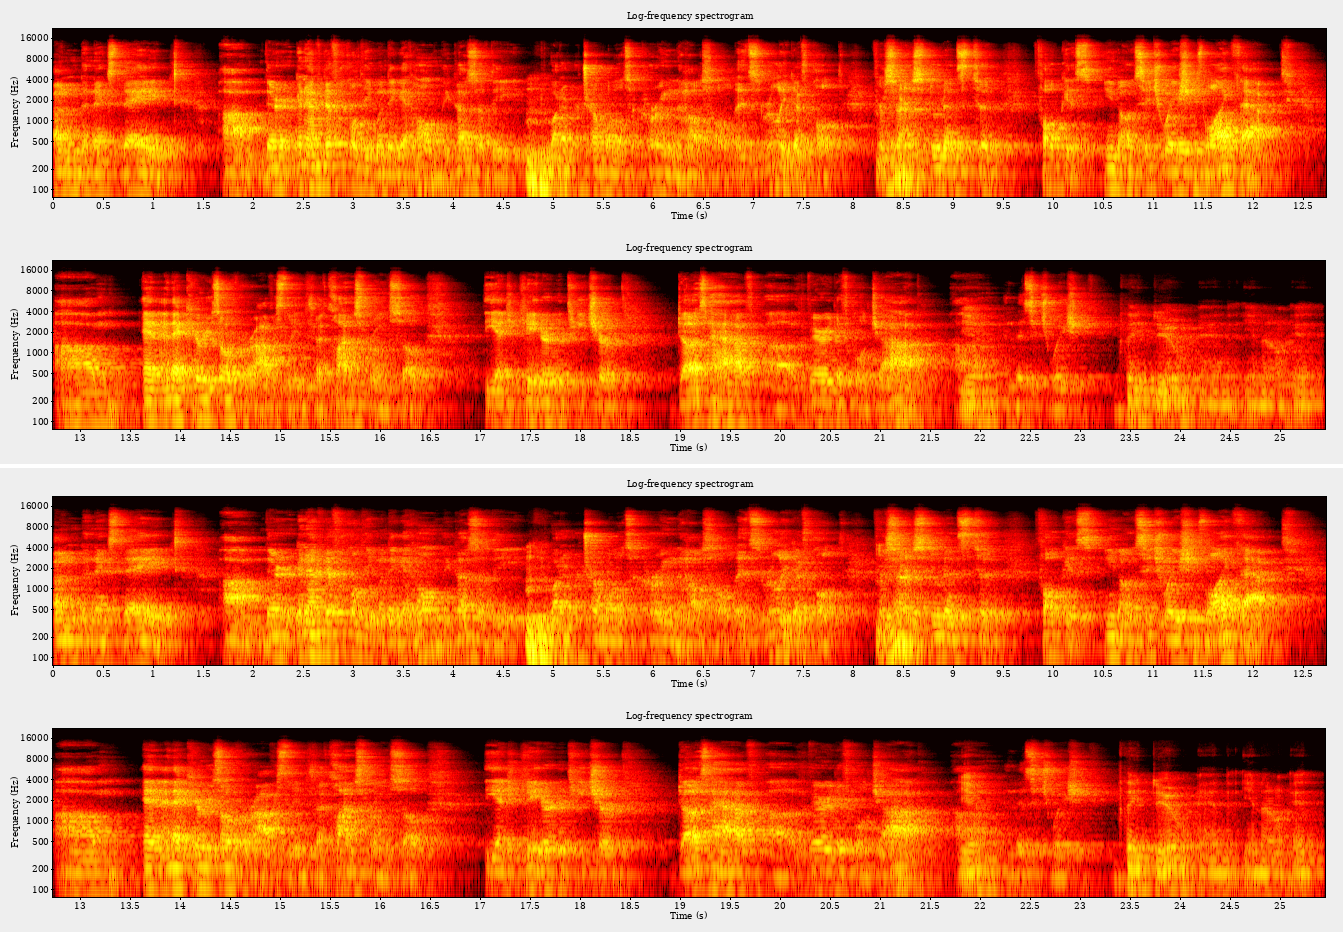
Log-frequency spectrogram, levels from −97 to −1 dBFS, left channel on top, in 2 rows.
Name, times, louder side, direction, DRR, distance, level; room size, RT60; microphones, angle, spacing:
voice 1, 0.0-4.6 4.9-13.3 13.6-16.7 17.0-18.7 19.0-23.2, left 2 dB, 45° left, -1 dB, 0.6 m, -28 dB
voice 2, 8.2-8.5 21.8-22.1 23.4-25.3, right 2 dB, 60° right, 1 dB, 0.5 m, -32 dB
6.0 x 2.1 x 2.5 m, 1.5 s
head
